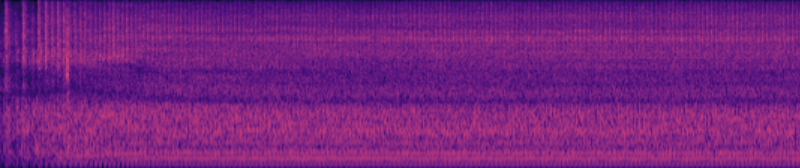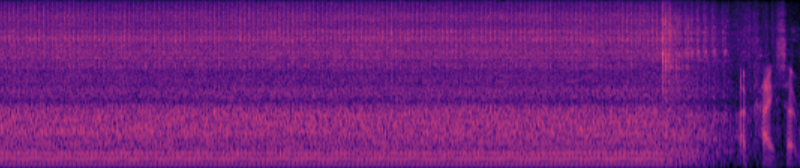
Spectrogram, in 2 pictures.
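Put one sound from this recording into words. A lawn mower engine starts and runs at a loud, steady roar, then cuts out.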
